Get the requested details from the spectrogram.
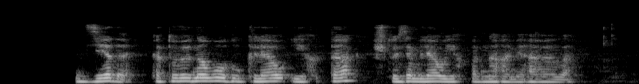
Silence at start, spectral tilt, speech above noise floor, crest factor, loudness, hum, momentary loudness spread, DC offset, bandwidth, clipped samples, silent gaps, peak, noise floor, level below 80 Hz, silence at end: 0.75 s; -7 dB/octave; 31 dB; 18 dB; -25 LUFS; none; 11 LU; under 0.1%; 6.8 kHz; under 0.1%; none; -8 dBFS; -56 dBFS; -66 dBFS; 0.65 s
